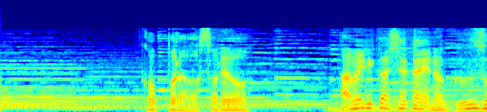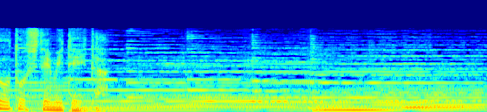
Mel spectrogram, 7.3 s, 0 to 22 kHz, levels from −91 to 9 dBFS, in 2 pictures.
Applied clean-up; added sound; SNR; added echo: none; none; none; none.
